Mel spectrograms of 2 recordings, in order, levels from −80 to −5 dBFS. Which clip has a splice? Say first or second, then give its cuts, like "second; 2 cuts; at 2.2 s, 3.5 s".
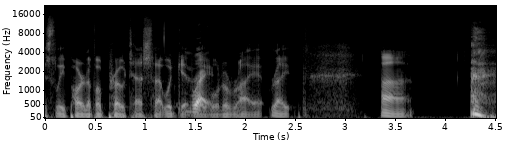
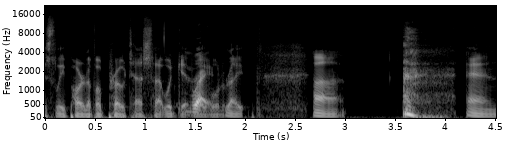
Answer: second; 2 cuts; at 1.8 s, 2.6 s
